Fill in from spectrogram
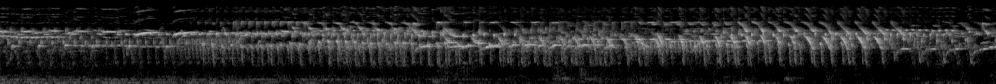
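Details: Timbrado Español canary in training, singing a continuous rolling song of fast metallic trills and buzzy rattles, the phrases shifting in pitch and speed without pause, recorded indoors.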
